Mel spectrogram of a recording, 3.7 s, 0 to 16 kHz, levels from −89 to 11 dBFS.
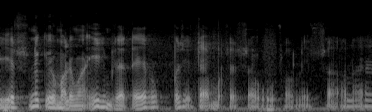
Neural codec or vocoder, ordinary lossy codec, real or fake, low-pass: none; none; real; 14.4 kHz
